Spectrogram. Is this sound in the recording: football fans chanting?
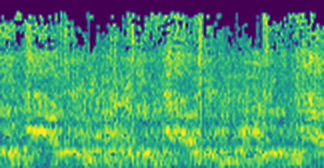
yes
